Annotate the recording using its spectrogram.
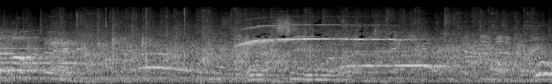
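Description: A live rock band plays loudly with electric guitars and drums.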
